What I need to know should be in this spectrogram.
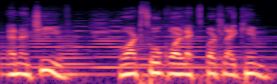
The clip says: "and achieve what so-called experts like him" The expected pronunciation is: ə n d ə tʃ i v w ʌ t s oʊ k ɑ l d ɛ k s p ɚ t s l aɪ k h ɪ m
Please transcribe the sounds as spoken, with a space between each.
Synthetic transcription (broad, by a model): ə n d ə tʃ i v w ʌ t s oʊ k ɑ l d ɛ k s p ɚ t s l aɪ k h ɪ m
